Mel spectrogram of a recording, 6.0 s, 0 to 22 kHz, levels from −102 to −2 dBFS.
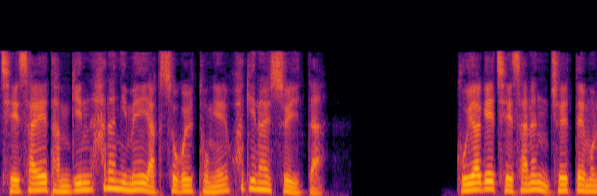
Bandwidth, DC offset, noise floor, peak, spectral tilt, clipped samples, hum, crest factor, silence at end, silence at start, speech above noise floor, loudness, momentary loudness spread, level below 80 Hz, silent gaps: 7.6 kHz; under 0.1%; under -90 dBFS; -10 dBFS; -5.5 dB/octave; under 0.1%; none; 14 dB; 0 s; 0 s; over 66 dB; -25 LUFS; 6 LU; -48 dBFS; 3.64-4.35 s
